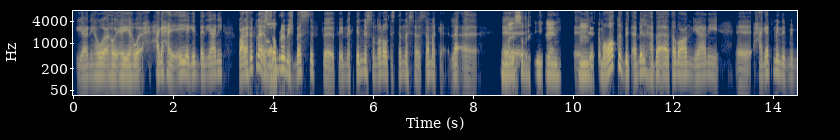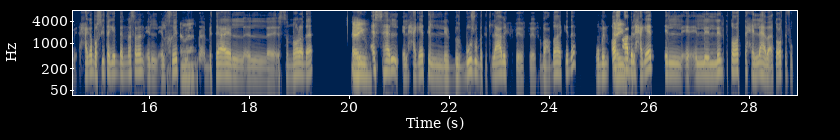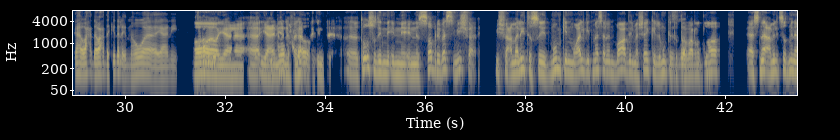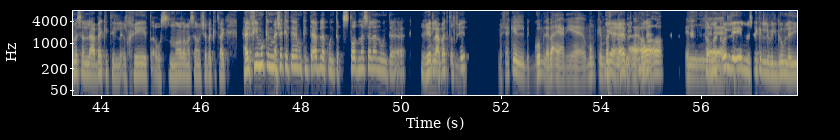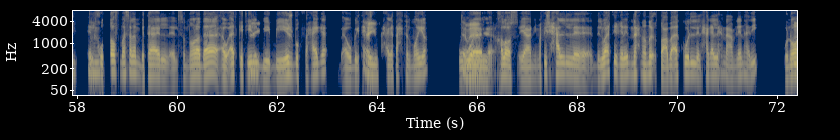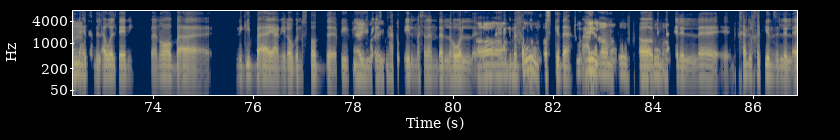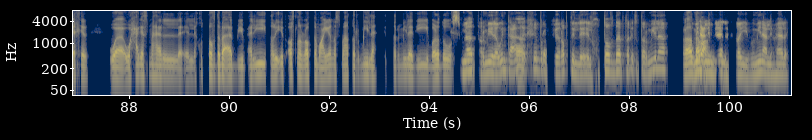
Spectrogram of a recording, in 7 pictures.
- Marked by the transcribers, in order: tapping; unintelligible speech; chuckle
- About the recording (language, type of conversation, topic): Arabic, podcast, إزاي تلاقي وقت وترجع لهواية كنت سايبها؟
